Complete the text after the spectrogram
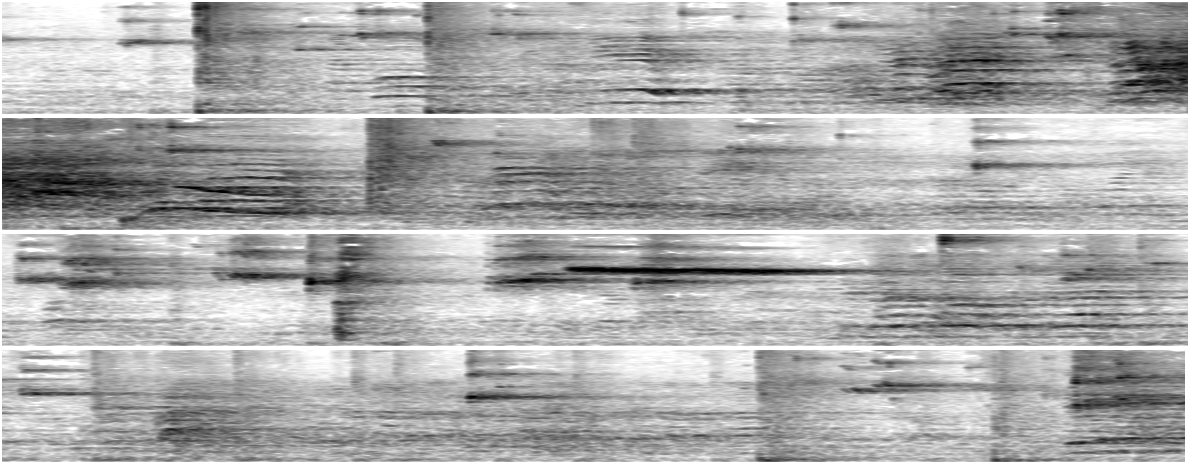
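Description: A volleyball is struck with sharp slaps that echo around a large hall.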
